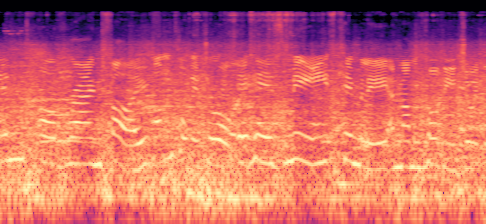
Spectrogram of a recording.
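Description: Women's voices talking, words unclear, over steady background noise.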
